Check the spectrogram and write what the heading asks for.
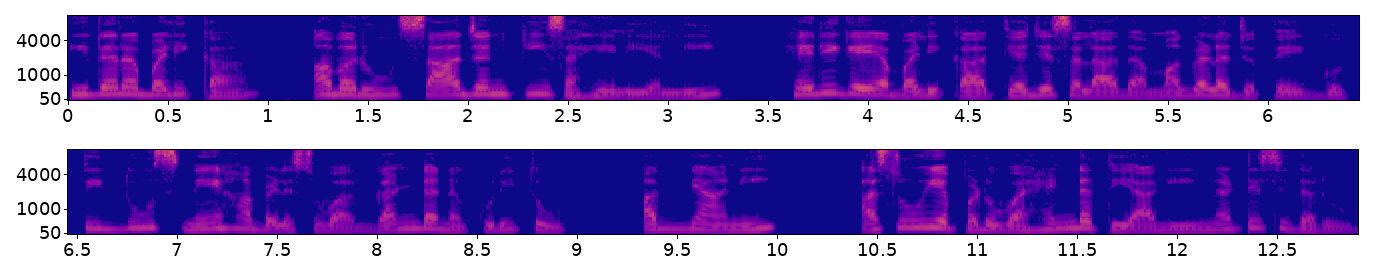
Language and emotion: Kannada, neutral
